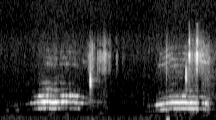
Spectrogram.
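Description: A cat meows twice, drawn-out and talkative calls separated by a short pause, close and clear over a faint steady hum.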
